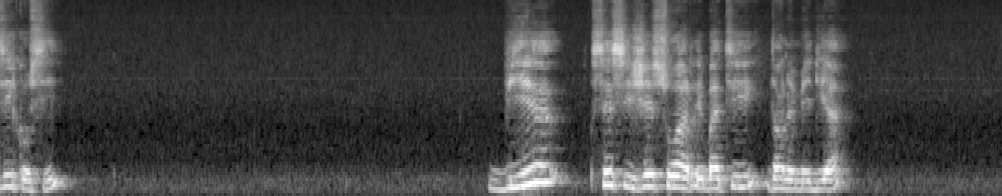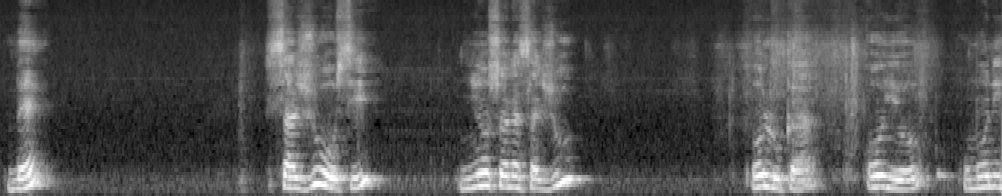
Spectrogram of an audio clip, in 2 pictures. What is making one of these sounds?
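An elderly man speaks slowly and calmly close to a microphone, with long pauses.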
